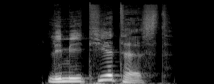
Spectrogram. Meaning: inflection of limitieren: 1. second-person singular preterite 2. second-person singular subjunctive II
- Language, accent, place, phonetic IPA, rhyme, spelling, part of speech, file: German, Germany, Berlin, [limiˈtiːɐ̯təst], -iːɐ̯təst, limitiertest, verb, De-limitiertest.ogg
